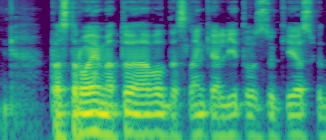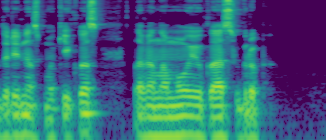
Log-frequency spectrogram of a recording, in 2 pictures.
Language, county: Lithuanian, Klaipėda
